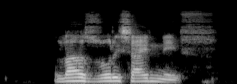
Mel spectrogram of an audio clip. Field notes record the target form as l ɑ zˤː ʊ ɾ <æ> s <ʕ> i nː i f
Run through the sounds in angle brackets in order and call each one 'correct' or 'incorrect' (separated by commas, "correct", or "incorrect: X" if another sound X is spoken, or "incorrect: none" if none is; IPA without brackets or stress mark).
incorrect: i, correct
